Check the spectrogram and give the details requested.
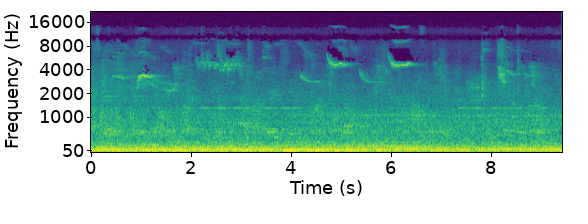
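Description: Birds chirping in short calls, several of them sweeping down in pitch, repeated at irregular intervals over a steady low rumble.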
